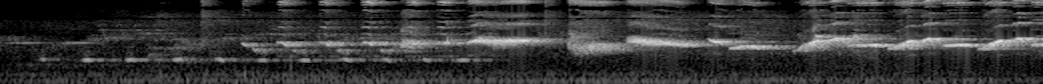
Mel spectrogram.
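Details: Chinese hwamei kept as a caged bird in a room at home on a very cold day, plumage still growing; a soft low repeated note builds into loud rolling whistled phrases, swooping and climbing in quick succession.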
